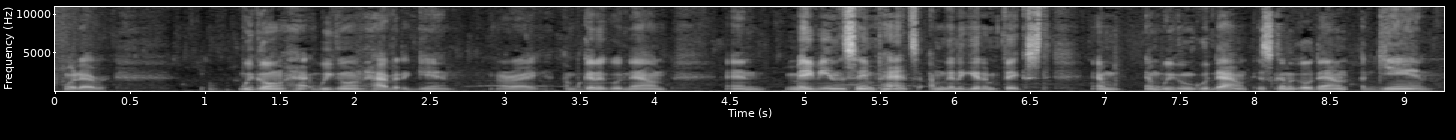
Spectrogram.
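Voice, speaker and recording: Man, low voice, casual storytelling, animated, acts out quotes, laughs a lot. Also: fast talker, a little hiss or hum. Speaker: beer podcast host.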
